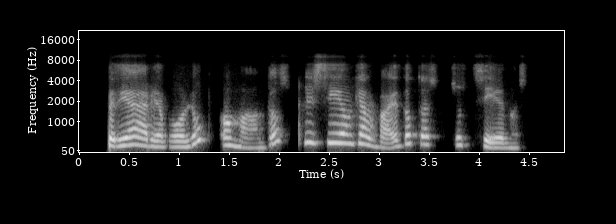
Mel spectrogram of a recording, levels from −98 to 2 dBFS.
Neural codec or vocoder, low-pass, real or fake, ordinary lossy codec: codec, 16 kHz, 1.1 kbps, Voila-Tokenizer; 7.2 kHz; fake; Opus, 32 kbps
